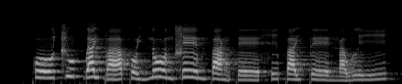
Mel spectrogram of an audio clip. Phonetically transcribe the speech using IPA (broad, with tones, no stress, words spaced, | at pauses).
koː˧ t͡ɕuː˥˨k̚la˥˨jbaː˩˧po˧˩j noː˥˨nseː˥˨mpa˧˩ŋt̪eː˩ hi˧pa˧jpeː˧˩ŋa˩˧w liː˧˥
